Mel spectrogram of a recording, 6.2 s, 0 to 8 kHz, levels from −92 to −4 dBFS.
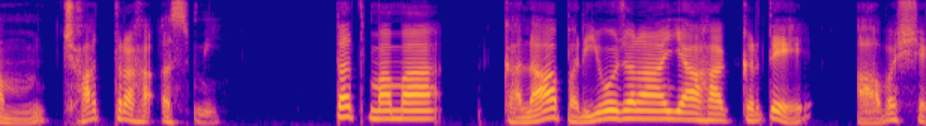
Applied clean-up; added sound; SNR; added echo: none; none; none; none.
